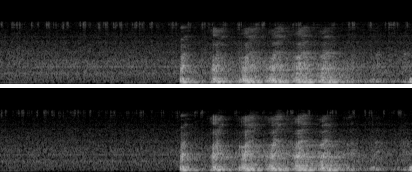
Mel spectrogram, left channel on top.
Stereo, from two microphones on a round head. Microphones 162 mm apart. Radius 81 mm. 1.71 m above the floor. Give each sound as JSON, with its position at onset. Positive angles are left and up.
{"t": 1.8, "sound": "laughter", "side_deg": 0, "distance_m": 0.5}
